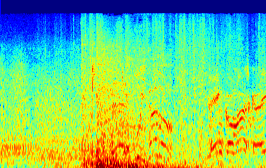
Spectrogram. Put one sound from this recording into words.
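A missile strikes with a loud, booming explosion.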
